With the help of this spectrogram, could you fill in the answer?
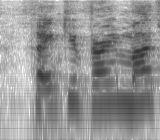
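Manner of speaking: high, loud accent impression; Doctor Ruth. Passenger thanking her driver, high mock accent. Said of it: "I'm doing a horrible accent here".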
